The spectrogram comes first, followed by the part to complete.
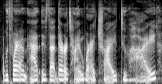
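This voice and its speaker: A woman's voice: mid-range voice, steady tone, normal speed, creaky, fairly bright tone, dry recording. A young woman from Vietnam, a podcast guest telling personal stories in a reflective way, with many fillers and restarts. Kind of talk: personal storytelling in conversation.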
